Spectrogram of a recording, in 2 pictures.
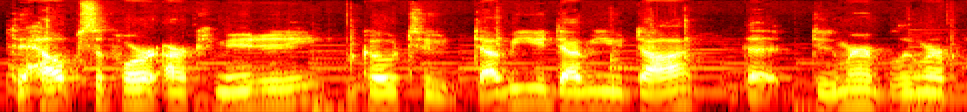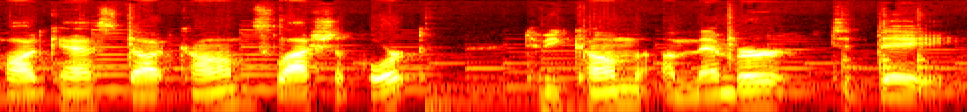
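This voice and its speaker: Lo-fi male intro announcer over guitar. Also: medium pitch. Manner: measured promo delivery. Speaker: podcast announcer. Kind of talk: scripted intro read. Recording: dull lo-fi read over guitar.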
